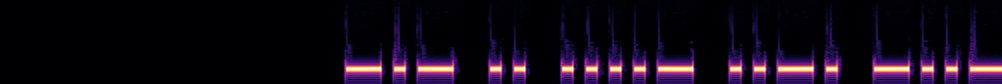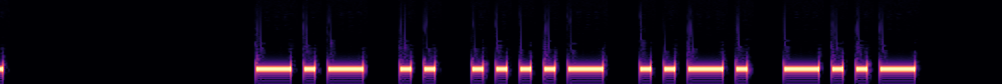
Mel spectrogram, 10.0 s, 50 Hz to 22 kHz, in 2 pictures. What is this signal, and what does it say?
Morse code, heard as a keyed tone, about 21 wpm, 700 Hz. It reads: KI4FX KI4FX
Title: USA Call Signs - 5 Characters - Repeated 3x - 20wpm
